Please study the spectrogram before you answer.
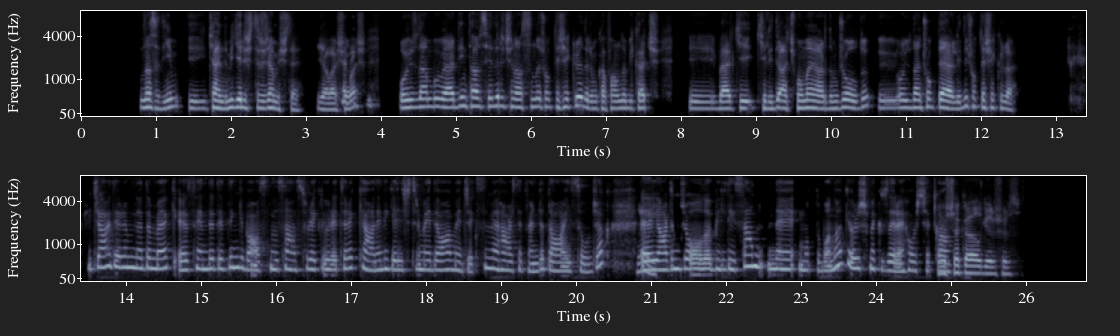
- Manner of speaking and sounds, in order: none
- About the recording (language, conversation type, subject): Turkish, advice, Mükemmeliyetçilik yüzünden hiçbir şeye başlayamıyor ya da başladığım işleri bitiremiyor muyum?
